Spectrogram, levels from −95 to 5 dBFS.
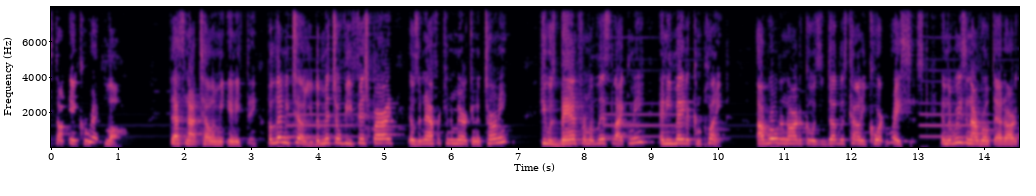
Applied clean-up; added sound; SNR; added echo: classical method spectral subtraction.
